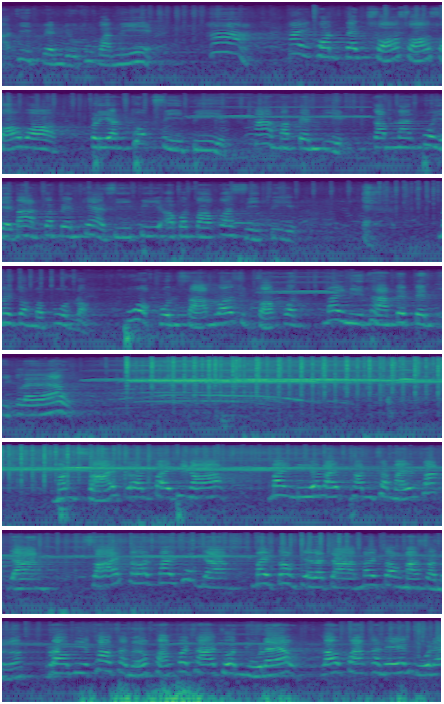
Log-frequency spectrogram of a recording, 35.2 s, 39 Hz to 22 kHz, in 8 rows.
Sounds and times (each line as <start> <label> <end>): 0.0 Political speech of the opposition party 12.4
22.0 Political speech of the opposition party 35.1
